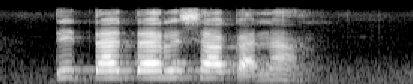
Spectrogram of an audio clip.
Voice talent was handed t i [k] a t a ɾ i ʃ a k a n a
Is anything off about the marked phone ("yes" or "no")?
yes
